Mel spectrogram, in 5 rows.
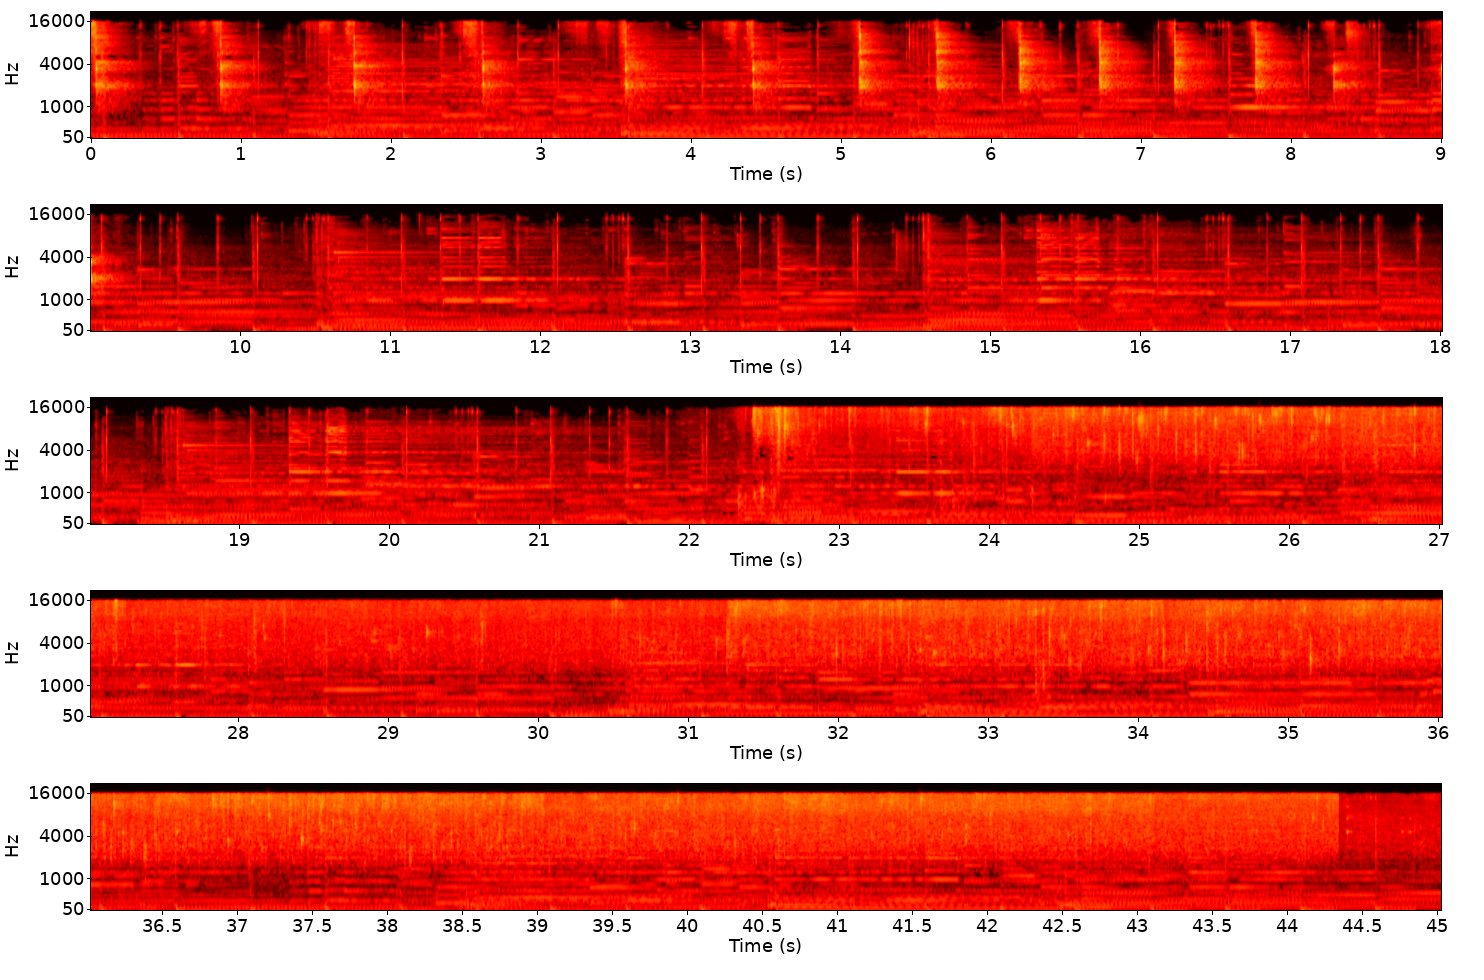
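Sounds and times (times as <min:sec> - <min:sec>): background music: 0:00.0 - 0:45.0
carrots sizzling in oil: 0:22.4 - 0:45.0.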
